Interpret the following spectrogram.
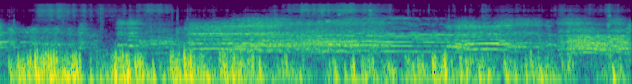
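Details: Goat kids, the oldest nearly two weeks old, out on a farm for a short morning play session of hopping and then resting in the sun. Several wavering, nasal bleats overlap after a quiet start, over steady low rumble and handling noise.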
